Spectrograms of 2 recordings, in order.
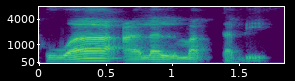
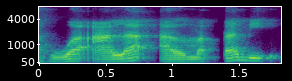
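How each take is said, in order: First: "huwa alal maktabi" with the alif silent and ala fused into alal; correct reading. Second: "huwa ala al maktabi" with the al sounded separately as its own syllable; wrong reading. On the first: Teacher giving students the correct linked reading. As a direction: join "alal" smoothly without a hamza. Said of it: "yang benar adalah". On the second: Teacher demonstrating the wrong reading to the students. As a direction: break "ala al" apart, the mistaken way. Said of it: "itu salah dibacanya". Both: Shown as a demonstration.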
